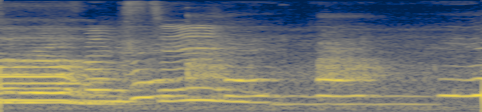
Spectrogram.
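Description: A young girl singing a cappella, her pitch sliding between notes, and growing softer in the second half.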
